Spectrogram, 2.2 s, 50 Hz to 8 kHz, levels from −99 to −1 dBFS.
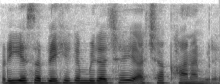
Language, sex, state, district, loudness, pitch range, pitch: Maithili, female, Bihar, Samastipur, -15 LUFS, 185-205 Hz, 195 Hz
